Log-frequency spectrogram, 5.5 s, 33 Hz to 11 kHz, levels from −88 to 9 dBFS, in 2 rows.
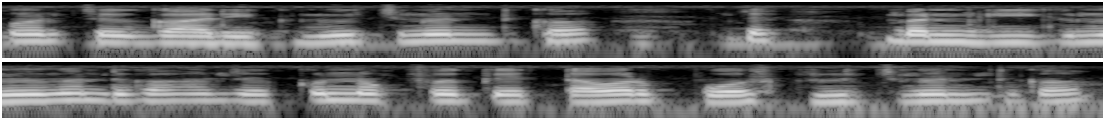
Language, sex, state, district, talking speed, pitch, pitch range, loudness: Wancho, male, Arunachal Pradesh, Longding, 195 wpm, 190 Hz, 175-195 Hz, -17 LUFS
